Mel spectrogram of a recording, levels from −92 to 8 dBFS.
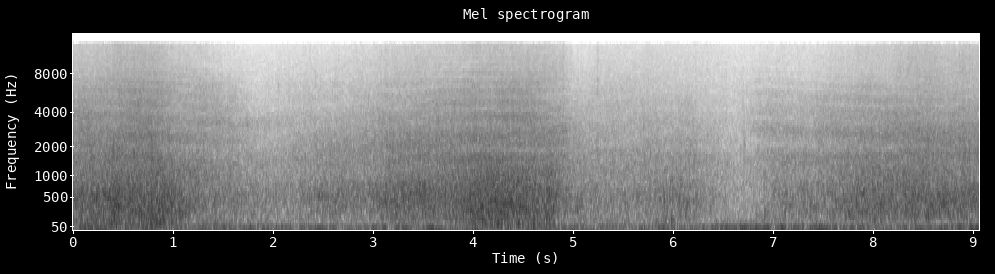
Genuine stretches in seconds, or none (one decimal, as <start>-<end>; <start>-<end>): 0.0-7.2; 7.9-9.1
